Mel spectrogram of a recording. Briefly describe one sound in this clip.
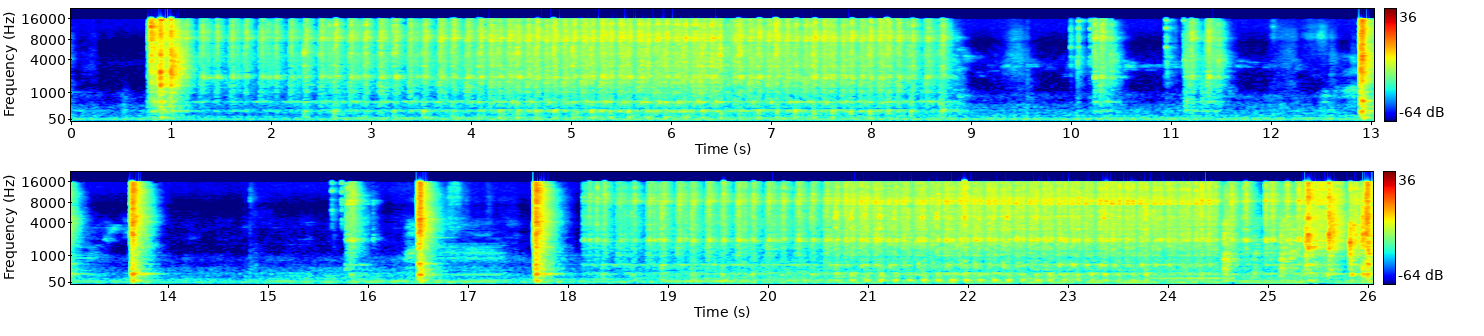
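A sewing machine whirs steadily as it stitches fabric.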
